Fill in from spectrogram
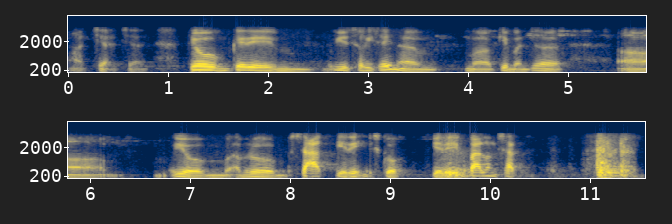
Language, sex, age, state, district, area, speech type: Nepali, male, 60+, West Bengal, Jalpaiguri, rural, conversation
